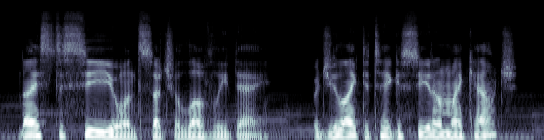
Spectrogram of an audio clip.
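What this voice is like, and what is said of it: Friendly tone, slight bad German accent. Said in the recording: “in a friendly tone with a hint of a bad German accent”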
